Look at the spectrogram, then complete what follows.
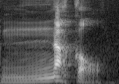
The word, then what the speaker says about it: knuckle: knot alright and then down here we have knuckle alright knuckle kind of like how knee is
